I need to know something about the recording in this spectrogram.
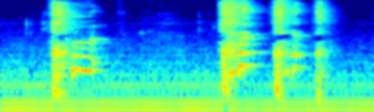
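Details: One harsh cough, then after a pause three more, short, dry and throaty, in a quiet room, from a person with a cough that won't stop who says it is really irritating the throat; persistent cough.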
